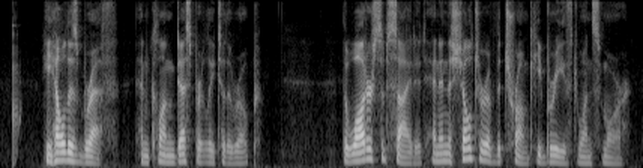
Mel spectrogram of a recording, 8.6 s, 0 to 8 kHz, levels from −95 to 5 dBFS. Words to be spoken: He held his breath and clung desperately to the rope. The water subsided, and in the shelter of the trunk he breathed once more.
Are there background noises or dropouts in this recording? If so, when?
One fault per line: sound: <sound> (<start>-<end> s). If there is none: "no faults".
sound: tap (0.2-0.3 s)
